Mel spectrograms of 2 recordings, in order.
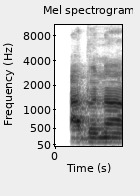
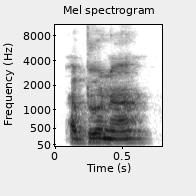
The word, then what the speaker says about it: A'bunadh: Abuna is how I believe how you pronounce it. Abuna, something like that.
